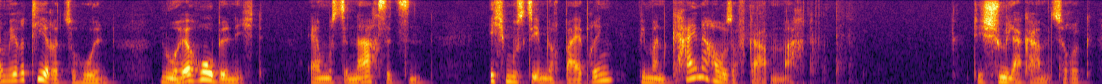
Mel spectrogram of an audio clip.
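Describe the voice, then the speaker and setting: Low, breathy woman reading a storybook. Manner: expressive, lively character voicing in quotes. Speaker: children's book reader. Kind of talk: reading a children's story aloud.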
